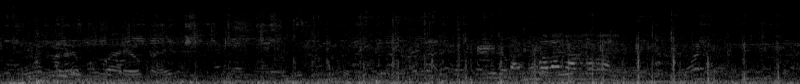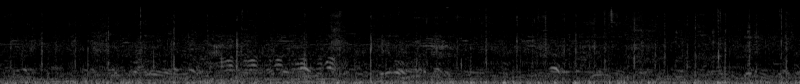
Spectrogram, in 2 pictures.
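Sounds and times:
faint voices talking: 0.0 - 16.0.

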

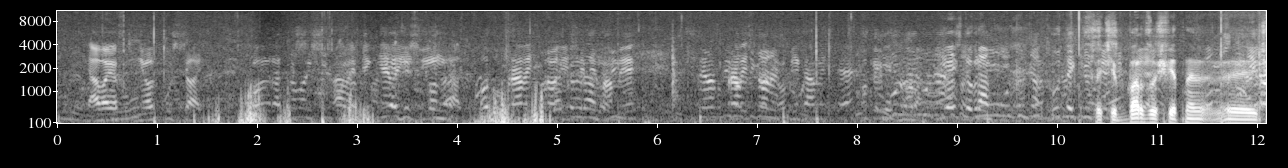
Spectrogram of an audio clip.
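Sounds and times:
wind on microphone: 1.4 - 3.3, 4.0 - 5.0.

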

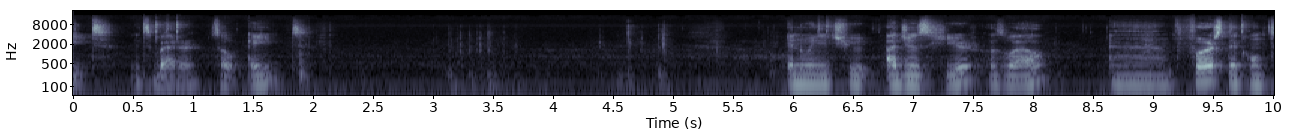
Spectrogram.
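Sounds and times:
faint low hum: 0.0 - 10.0
keyboard keys clicking: 3.0 - 3.8, 4.4 - 5.1.

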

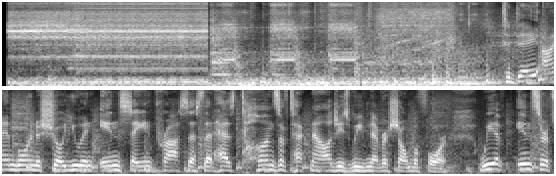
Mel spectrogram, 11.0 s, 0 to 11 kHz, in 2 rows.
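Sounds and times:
short pulses: 0.1 - 5.0
music: 0.1 - 11.0.

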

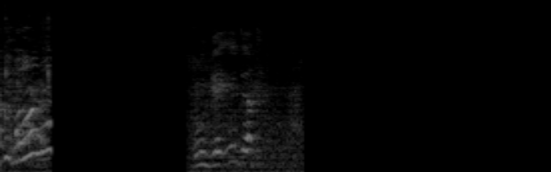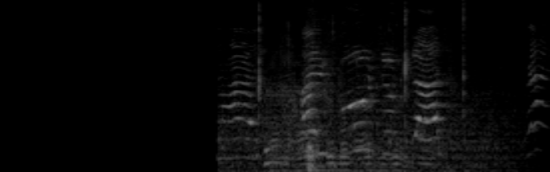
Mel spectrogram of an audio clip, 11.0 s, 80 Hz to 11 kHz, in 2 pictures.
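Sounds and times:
children talking and laughing: 7.7 - 10.2.

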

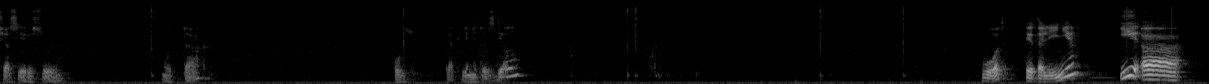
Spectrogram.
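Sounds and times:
computer mouse clicks: 6.2 - 6.6, 8.1 - 8.4, 9.0 - 9.3.

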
